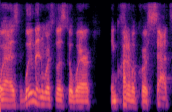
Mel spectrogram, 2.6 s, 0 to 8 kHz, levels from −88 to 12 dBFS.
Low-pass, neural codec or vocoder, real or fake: 7.2 kHz; codec, 16 kHz, 1.1 kbps, Voila-Tokenizer; fake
